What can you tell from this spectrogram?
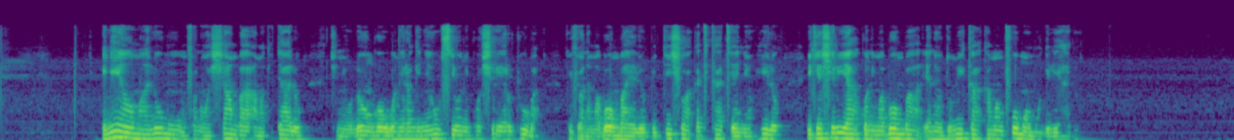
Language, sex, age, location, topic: Swahili, male, 25-35, Dar es Salaam, agriculture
